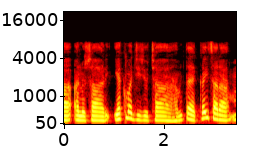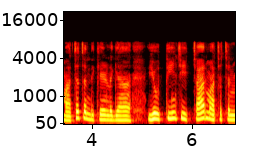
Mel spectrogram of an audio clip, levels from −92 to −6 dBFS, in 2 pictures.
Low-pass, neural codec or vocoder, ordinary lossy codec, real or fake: 7.2 kHz; none; MP3, 64 kbps; real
